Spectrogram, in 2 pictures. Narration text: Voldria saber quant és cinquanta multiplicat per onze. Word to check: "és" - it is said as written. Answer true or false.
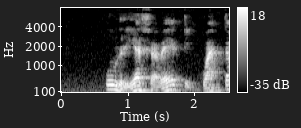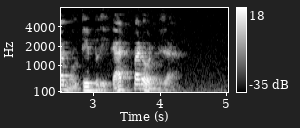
false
